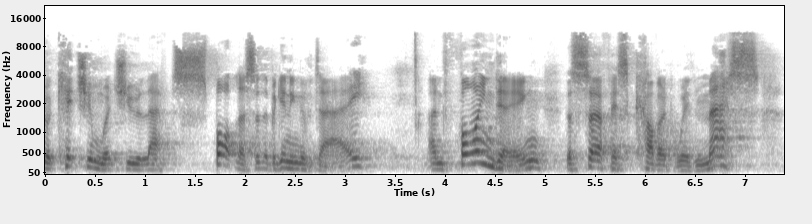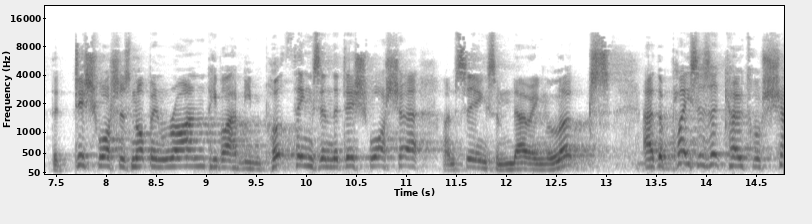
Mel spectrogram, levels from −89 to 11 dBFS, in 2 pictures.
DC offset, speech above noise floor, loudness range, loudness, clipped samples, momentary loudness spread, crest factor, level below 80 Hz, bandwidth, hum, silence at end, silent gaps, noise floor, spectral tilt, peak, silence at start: under 0.1%; 20 dB; 3 LU; -25 LUFS; under 0.1%; 8 LU; 20 dB; -74 dBFS; 11.5 kHz; none; 0 s; none; -46 dBFS; -2.5 dB/octave; -6 dBFS; 0 s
